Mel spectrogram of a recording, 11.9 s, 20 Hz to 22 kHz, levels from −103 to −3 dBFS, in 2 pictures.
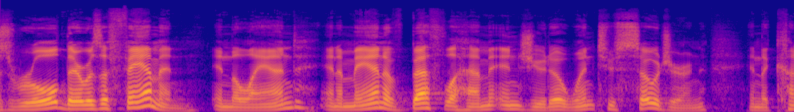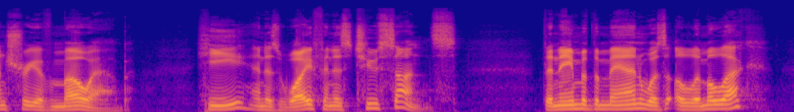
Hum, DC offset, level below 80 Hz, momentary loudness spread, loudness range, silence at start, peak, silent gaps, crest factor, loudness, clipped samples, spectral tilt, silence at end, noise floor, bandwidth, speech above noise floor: none; under 0.1%; -68 dBFS; 13 LU; 5 LU; 0 s; -8 dBFS; none; 22 dB; -30 LUFS; under 0.1%; -4.5 dB/octave; 0.25 s; -69 dBFS; 15 kHz; 39 dB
